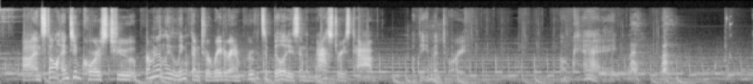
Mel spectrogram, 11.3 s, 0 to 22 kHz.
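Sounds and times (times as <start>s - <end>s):
speech: 0.3s - 7.3s, 8.5s - 10.4s
dog barking: 9.4s - 10.2s.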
